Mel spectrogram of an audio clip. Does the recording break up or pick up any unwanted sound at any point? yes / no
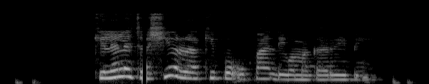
yes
